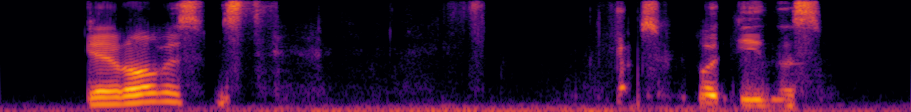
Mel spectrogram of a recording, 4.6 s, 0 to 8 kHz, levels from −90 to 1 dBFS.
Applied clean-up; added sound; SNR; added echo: neural diffusion model UNIVERSE++.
